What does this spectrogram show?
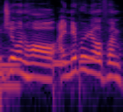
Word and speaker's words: Gyllenhaal: name is it not it is a Swedish name so shouldn't it be like oh my God I have and all the only two places that that is pronounced correctly my last name like you did just now is in Sweden uhuh and in Ikea Ikea so who is Jake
